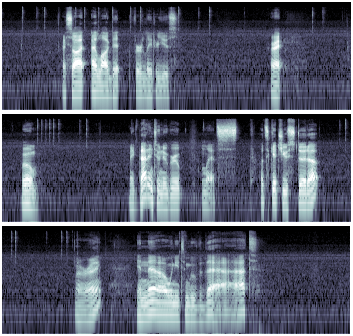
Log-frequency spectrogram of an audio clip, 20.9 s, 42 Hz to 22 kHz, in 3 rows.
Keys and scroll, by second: 5.5 space, 6.8 e, 7.8 space, 11.7 q, 14.1 Tab, 16.7 m.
